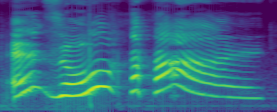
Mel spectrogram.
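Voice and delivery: high, loud, laughing hello to the dog; excited greeting. Real, not acted. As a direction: burst out happy to see him.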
